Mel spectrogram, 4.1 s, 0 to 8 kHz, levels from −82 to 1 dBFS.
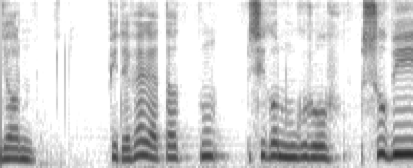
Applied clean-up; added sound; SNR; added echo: neural separator model SepFormer DNS4.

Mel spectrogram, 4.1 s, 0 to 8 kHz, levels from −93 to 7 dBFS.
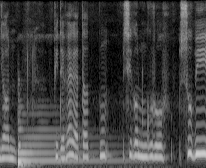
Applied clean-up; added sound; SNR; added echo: none; Bowed string instrument; 7 dB; none.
